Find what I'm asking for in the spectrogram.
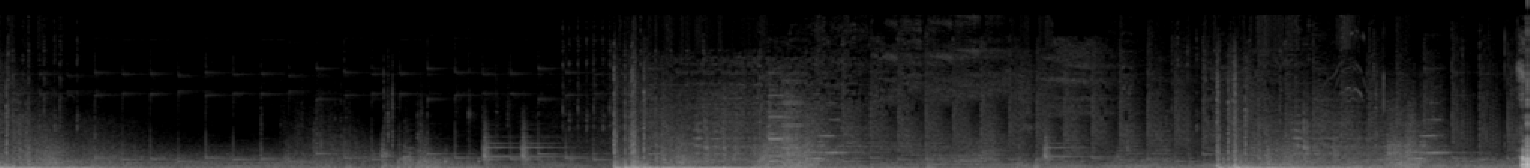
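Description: Naval gunfire from the British Tier VIII destroyer HMS Cossack in World of Warships, heavy booming salvos at the start and again at two later points, each followed by rumbling decay over faint game ambience and ticking.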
